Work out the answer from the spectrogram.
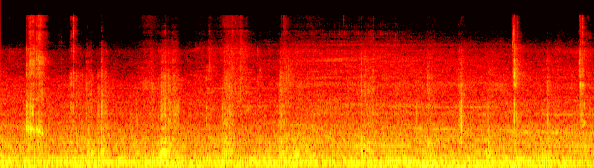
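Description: Close-up chewing and crunching of crispy fried chicken skin, with a handful of sharp crunches scattered through, over a steady low background hum.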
